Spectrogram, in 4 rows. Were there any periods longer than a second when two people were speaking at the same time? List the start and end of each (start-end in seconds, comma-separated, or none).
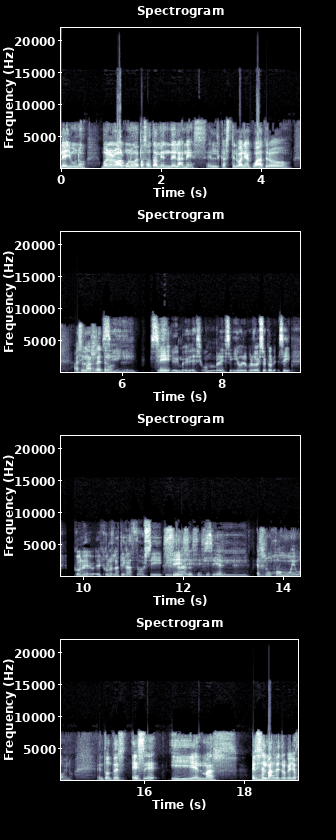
11.6-12.9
